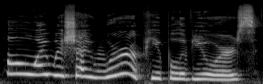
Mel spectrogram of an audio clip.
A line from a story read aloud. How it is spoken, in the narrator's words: she cried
